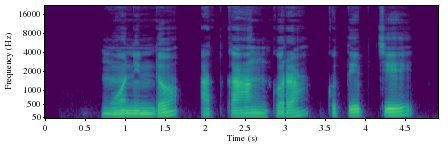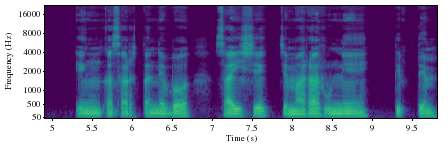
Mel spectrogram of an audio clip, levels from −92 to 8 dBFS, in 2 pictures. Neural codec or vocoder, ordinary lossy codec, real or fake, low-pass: vocoder, 44.1 kHz, 128 mel bands every 512 samples, BigVGAN v2; none; fake; none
